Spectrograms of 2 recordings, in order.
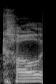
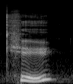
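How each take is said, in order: First: The word is pronounced with English sounds. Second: The word is pronounced with French sounds. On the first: The speaker calls it wrong. "so it's not cul" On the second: The speaker calls it right. "it's cul"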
